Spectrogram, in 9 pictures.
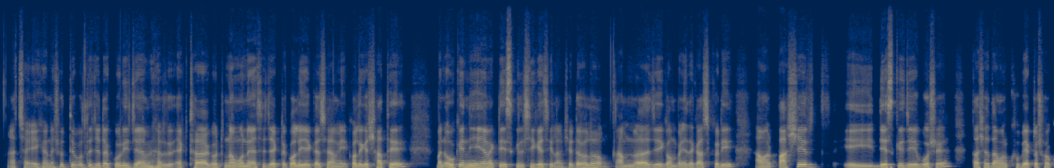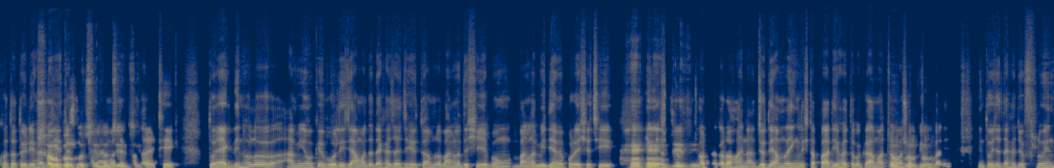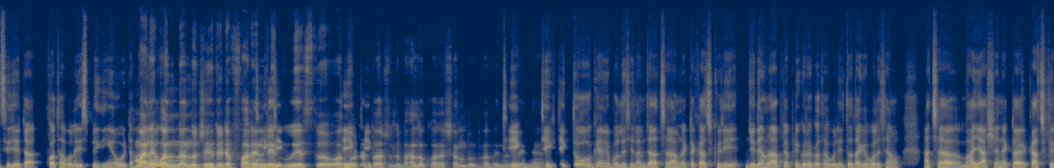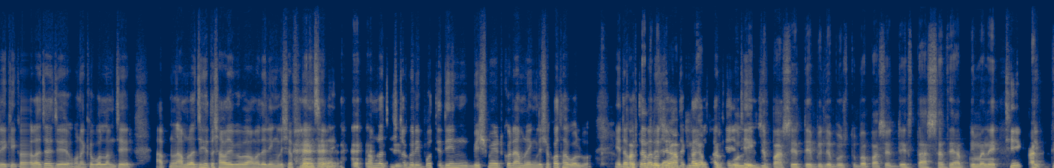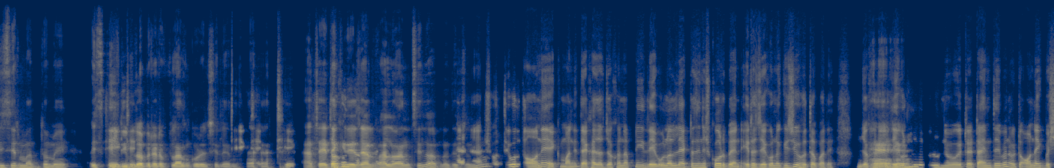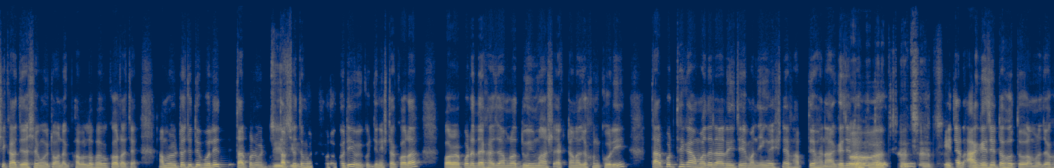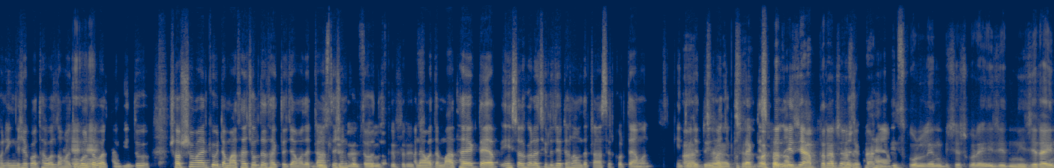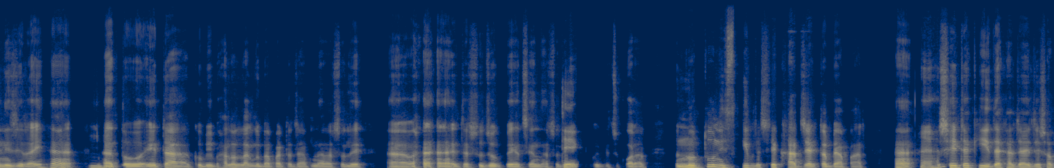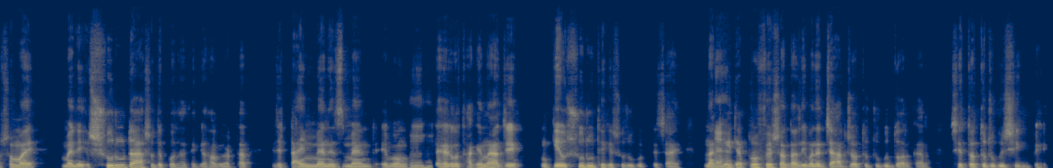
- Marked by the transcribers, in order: laughing while speaking: "আমার"; laughing while speaking: "হ্যাঁ, হ্যাঁ"; unintelligible speech; other background noise; chuckle; "ডেভেলপ" said as "ডিবলপ"; chuckle; unintelligible speech; unintelligible speech; laughing while speaking: "আ"; chuckle
- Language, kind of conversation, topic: Bengali, podcast, নতুন দক্ষতা শেখা কীভাবে কাজকে আরও আনন্দদায়ক করে তোলে?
